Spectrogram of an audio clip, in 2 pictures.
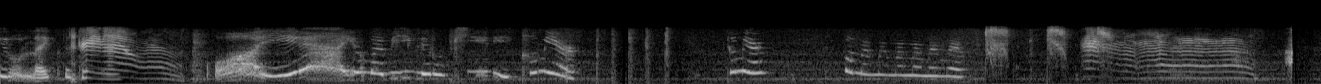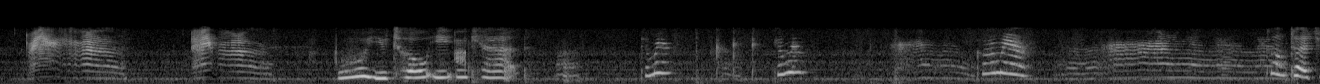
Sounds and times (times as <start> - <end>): Speech: 0.0 - 0.9, 2.1 - 5.8, 7.3 - 7.8, 8.4 - 9.7, 16.6 - 18.6, 19.6 - 21.4, 23.0 - 23.6, 25.8 - 26.4.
